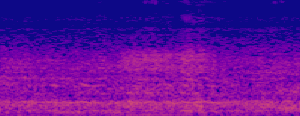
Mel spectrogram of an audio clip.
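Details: Dense buzzing of honey bees at an open hive during a week-seven inspection, with a laying queen, plenty of brood and drawn comb; continuous even hum of many bees with no other sounds.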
